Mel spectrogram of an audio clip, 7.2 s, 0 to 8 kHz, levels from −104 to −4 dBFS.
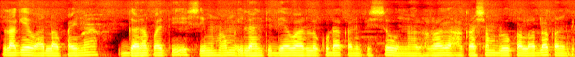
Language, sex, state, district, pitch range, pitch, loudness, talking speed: Telugu, male, Andhra Pradesh, Sri Satya Sai, 115-125 Hz, 120 Hz, -18 LUFS, 125 wpm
